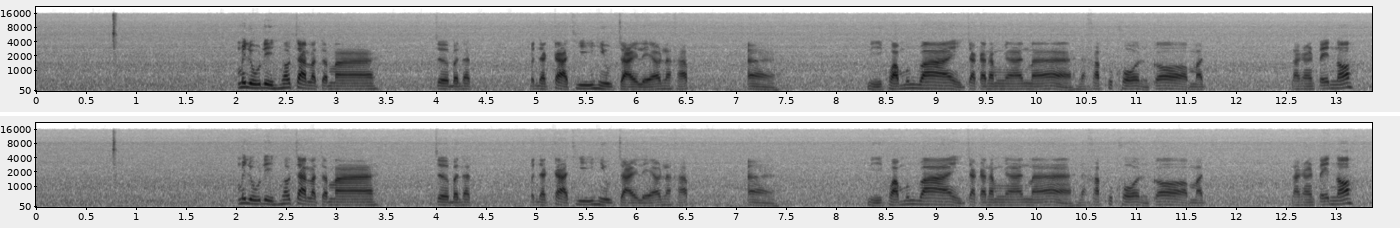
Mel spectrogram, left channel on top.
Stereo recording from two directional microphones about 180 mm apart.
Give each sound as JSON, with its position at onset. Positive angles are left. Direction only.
{"t": 2.0, "sound": "speech", "side_deg": 25}
{"t": 8.4, "sound": "speech", "side_deg": 15}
